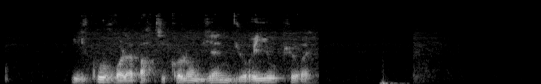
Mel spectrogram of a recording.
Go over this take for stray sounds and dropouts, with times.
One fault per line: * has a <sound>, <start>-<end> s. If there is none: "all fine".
* has a thud, 3.8-4.1 s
